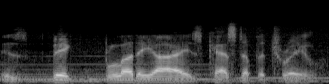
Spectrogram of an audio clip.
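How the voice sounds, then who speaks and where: An actor in a 1950s radio drama playing a hard, greedy ship's officer, commanding, with old-fashioned seafaring speech. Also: male voice, extremely low pitch, slow, dull audio. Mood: brooding, scornful. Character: hard, scheming, greedy sailing-ship officer leading a treasure hunt. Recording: 1950 radio broadcast with music underneath.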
